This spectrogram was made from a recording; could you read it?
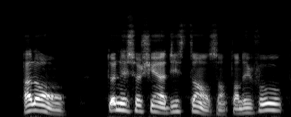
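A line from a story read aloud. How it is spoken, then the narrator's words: Shout. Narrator (French): cria-t-il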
